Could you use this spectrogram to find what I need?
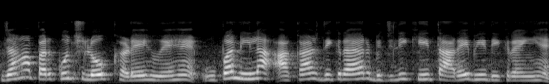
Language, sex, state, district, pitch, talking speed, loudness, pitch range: Hindi, female, Uttar Pradesh, Muzaffarnagar, 230 Hz, 230 wpm, -16 LUFS, 205-250 Hz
